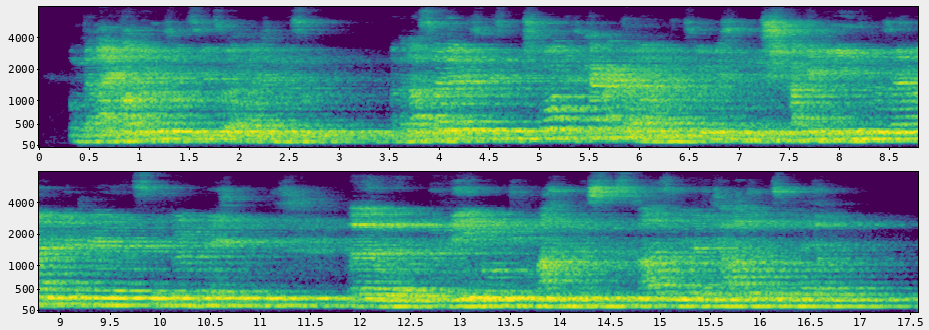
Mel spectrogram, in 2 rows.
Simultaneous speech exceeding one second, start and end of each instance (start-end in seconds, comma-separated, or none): none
